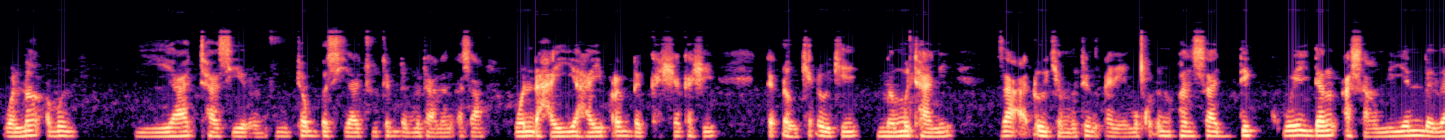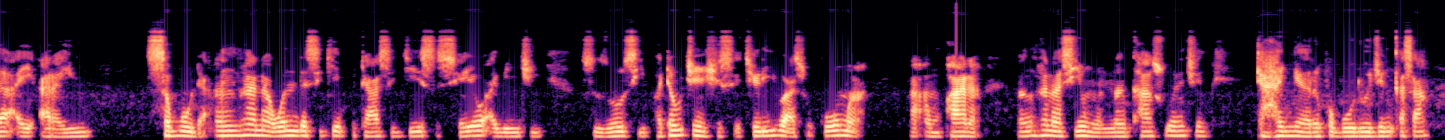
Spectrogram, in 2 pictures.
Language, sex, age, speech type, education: Hausa, male, 30-45, spontaneous, tertiary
